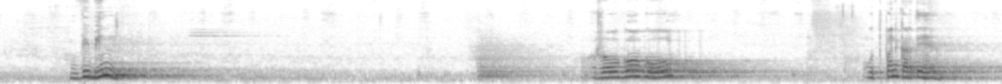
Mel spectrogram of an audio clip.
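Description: A young man speaks loudly in short phrases in an echoing room.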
